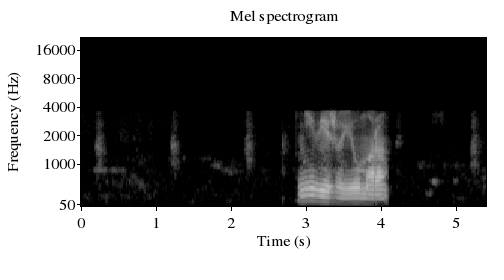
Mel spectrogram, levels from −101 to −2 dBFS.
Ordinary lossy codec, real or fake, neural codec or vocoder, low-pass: none; real; none; 3.6 kHz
